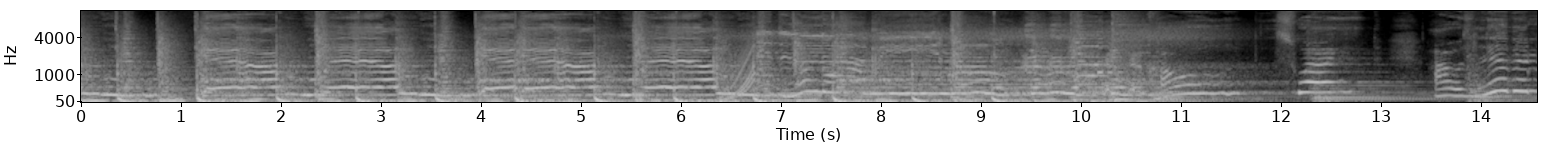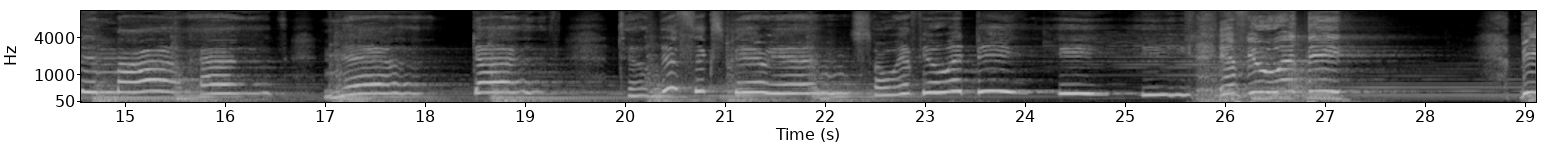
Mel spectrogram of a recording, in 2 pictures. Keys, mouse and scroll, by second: 0.0 click, 1.6-2.9 drag, 3.6 click, 4.8-6.2 drag, 7.5-8.7 drag, 9.2-10.2 drag, 11.8 click, 13.5-15.0 drag, 16.7-26.7 drag.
